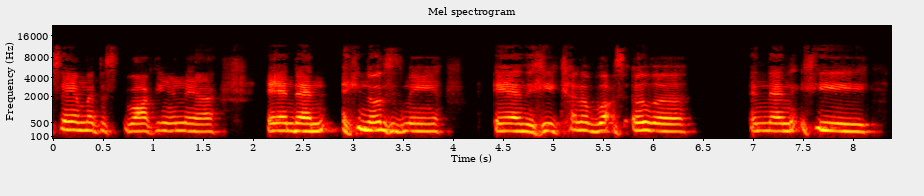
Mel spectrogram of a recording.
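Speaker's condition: Down syndrome; developmental disability from birth

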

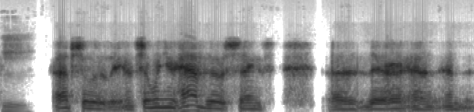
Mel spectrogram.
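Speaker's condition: Parkinson's disease

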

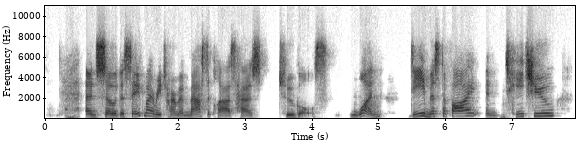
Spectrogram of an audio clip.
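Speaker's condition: Cleft palate and cleft lip; teachers could not hear speech in class

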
